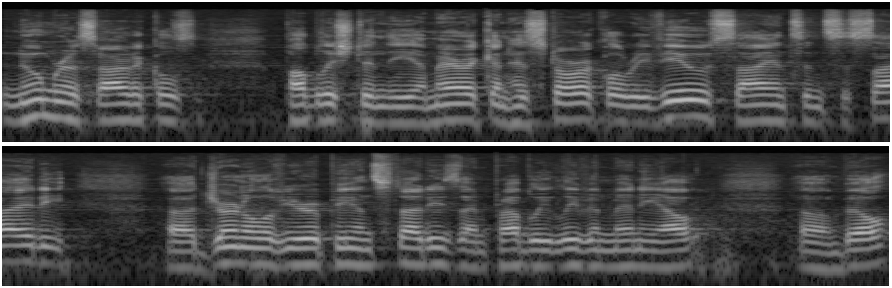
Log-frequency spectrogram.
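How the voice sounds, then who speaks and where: A man with a dark, mellow tone speaks at a very fast pace in a monotone, flat intonation. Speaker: TV interview host. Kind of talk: interview introduction. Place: studio. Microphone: lapel.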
